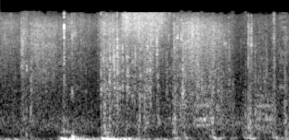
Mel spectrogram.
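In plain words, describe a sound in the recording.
Branches rustle as someone pushes through them.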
